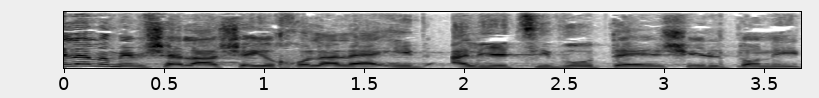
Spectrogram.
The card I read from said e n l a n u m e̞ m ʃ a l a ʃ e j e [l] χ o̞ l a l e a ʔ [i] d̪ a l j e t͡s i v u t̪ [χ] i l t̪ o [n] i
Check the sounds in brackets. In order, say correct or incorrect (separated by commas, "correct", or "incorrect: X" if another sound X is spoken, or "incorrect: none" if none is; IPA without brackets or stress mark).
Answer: incorrect: none, correct, incorrect: ʃ, correct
